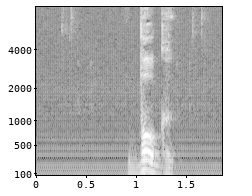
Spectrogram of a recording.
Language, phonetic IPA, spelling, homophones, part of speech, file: Polish, [buk], Bug, Bóg / bóg / buk, proper noun, Pl-Bug.ogg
